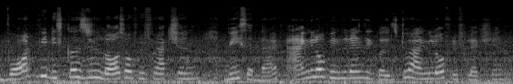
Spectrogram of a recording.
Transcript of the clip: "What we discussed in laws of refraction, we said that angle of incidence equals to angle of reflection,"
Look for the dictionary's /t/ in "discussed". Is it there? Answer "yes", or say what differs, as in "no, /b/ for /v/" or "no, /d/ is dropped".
no, /t/ is dropped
